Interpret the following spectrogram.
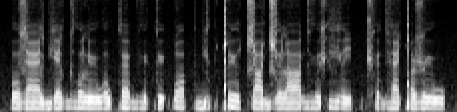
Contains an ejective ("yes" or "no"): no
